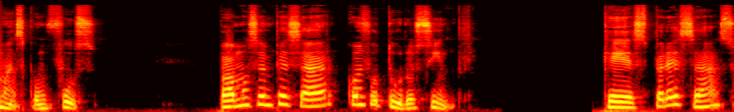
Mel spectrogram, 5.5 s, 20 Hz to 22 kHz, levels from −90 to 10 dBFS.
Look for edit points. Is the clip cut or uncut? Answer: cut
